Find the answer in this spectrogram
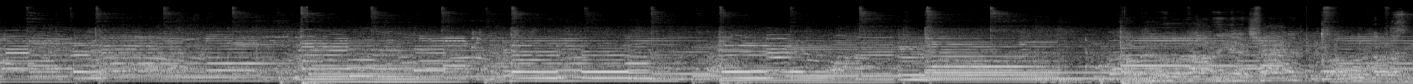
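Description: Rock band playing live: electric guitar and bass notes over a steady drum beat, the texture thickening in the last few seconds.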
